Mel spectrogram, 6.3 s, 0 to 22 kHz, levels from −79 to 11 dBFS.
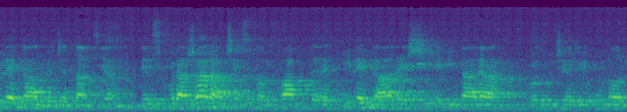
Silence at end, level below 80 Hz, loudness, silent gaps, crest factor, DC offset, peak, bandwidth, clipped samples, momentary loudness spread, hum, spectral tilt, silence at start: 0 s; -50 dBFS; -17 LUFS; none; 16 dB; under 0.1%; 0 dBFS; 17 kHz; under 0.1%; 11 LU; none; -6 dB/octave; 0 s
